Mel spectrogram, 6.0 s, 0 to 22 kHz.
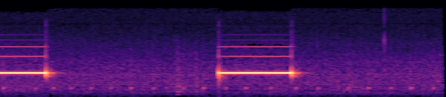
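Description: Two one-second electronic beeps from an HP iPAQ 210 PDA's speaker, about three seconds apart, each a single steady tone: the alarm tone of an alarm-timer program being tested.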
